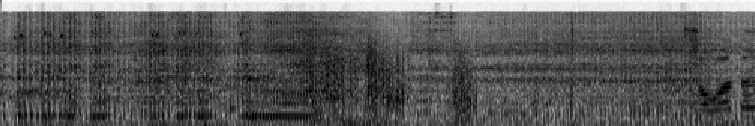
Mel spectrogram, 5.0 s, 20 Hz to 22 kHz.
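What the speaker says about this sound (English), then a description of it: "Let's do some wheelie sessions" A Yamaha YZ450F dirt bike engine revs loud and close during wheelies, rising and falling in bursts over a steady throbbing idle, with some mechanical clatter.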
